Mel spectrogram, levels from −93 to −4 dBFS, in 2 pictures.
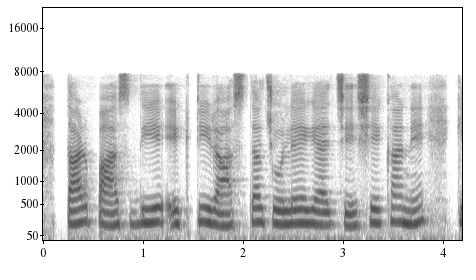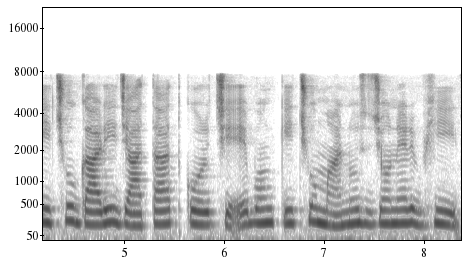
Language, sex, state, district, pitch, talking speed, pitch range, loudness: Bengali, female, West Bengal, Jalpaiguri, 200 Hz, 120 wpm, 185-210 Hz, -35 LUFS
